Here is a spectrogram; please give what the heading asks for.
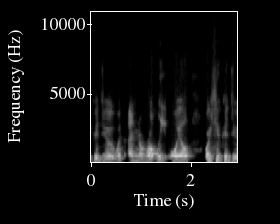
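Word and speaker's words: neroli: And uh some used uh naroli n e r o l i.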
